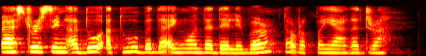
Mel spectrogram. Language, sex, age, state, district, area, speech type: Manipuri, female, 45-60, Manipur, Tengnoupal, rural, read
